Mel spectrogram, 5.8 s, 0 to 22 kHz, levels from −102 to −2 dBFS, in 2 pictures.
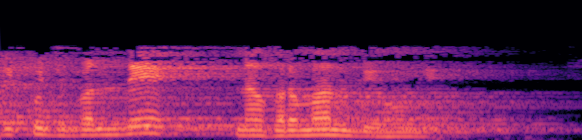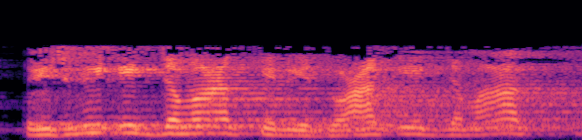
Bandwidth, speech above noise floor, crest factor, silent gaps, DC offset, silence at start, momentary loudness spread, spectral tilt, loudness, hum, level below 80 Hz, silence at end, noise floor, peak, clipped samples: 6 kHz; 28 dB; 20 dB; none; under 0.1%; 0 s; 11 LU; -1.5 dB/octave; -24 LUFS; none; -70 dBFS; 0 s; -54 dBFS; -6 dBFS; under 0.1%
